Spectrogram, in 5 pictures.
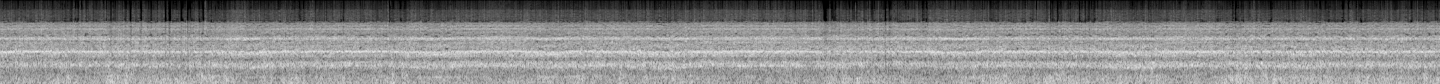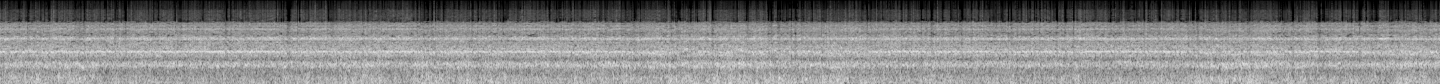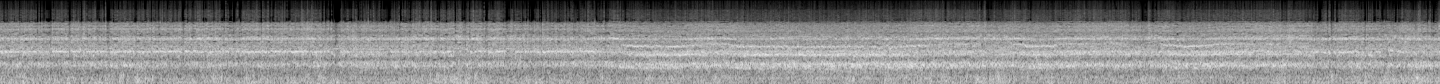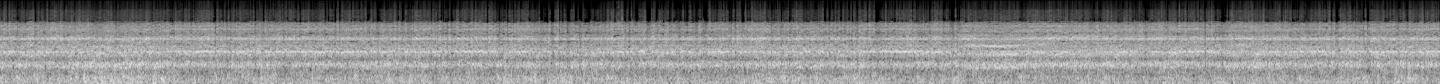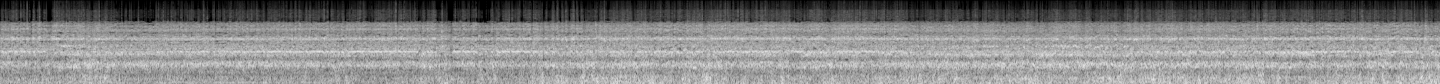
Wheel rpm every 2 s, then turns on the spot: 230, 230, 230, 230, 230, 230, 230, 230, 230, 230, 230, 240, 230, 230, 230, 240, 230, 230, 220, 220, 230, 230, 230, 230, 230, 230, 230, 230, 230, 230, 230, 240, 230, 220, 220, 220.
none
